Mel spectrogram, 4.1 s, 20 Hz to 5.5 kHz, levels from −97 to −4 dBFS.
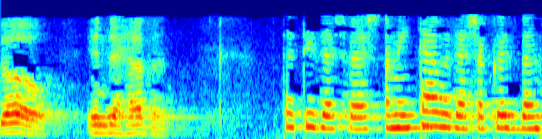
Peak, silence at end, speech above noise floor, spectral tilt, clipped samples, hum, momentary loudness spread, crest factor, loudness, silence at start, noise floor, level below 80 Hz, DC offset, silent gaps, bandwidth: -6 dBFS; 0 s; 31 dB; -10.5 dB/octave; under 0.1%; none; 11 LU; 16 dB; -23 LUFS; 0 s; -52 dBFS; -62 dBFS; under 0.1%; none; 4.2 kHz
